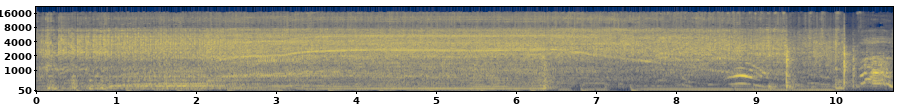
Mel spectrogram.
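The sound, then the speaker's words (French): A jigsaw runs steadily through wood along a marked line for about ten seconds, a loud, continuous buzzing whine with a shifting high tone, then winds down and stops near the end. “On pose le sabot. Tu regardes ta lame? Est-ce qu'elle est bien mise?”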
